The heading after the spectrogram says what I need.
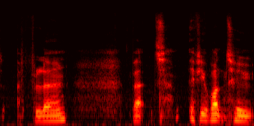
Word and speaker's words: PHLearn: person called pH learn I think you just pronounce it flarn but if you want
